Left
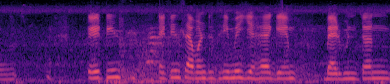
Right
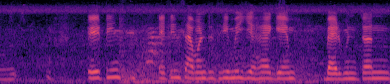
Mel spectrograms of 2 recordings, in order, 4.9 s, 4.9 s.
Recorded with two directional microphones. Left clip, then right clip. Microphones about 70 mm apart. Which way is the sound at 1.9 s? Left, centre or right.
Right.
